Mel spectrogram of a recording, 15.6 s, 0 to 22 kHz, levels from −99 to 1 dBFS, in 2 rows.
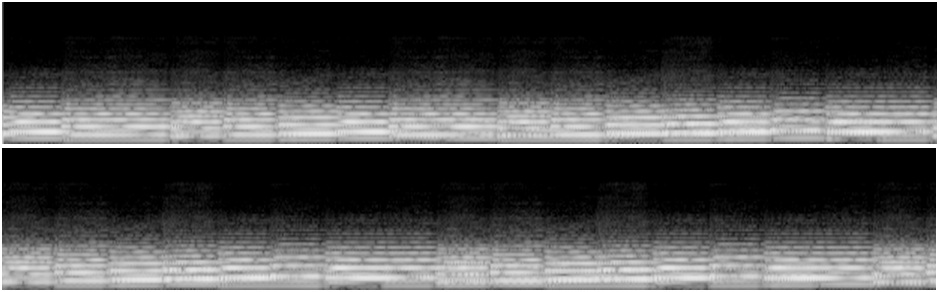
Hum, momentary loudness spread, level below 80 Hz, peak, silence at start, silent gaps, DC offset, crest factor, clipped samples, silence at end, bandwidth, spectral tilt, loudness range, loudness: none; 5 LU; -68 dBFS; -4 dBFS; 0 s; none; under 0.1%; 12 dB; under 0.1%; 0 s; 2.3 kHz; -14 dB/octave; 1 LU; -17 LUFS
